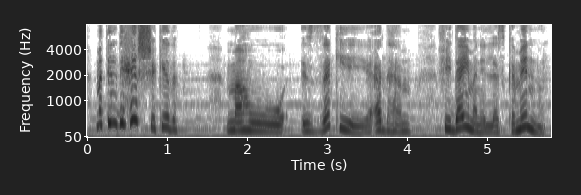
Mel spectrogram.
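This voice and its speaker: A woman with an Egyptian accent playing a cunning young woman who calmly taunts her rival. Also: medium pitch, lightly acted. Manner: calm, taunting, in control. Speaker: office colleague. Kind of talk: radio drama acting.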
